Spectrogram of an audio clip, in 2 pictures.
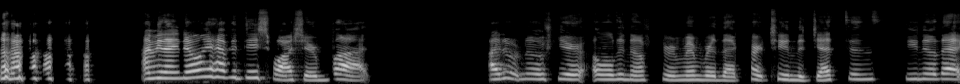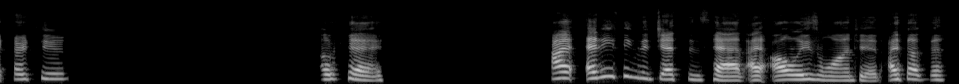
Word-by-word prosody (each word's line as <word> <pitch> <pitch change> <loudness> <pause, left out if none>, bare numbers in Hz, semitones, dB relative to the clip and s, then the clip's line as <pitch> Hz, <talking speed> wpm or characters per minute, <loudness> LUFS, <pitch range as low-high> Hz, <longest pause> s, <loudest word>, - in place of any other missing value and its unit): I 275 0 +4 1.1
mean, 290 +1 +5
I 285 0 +8
know 295 +2 +4
I 350 - +3
have 335 -3 +4
a 320 - -2
dishwasher, 220 -10 0
but 205 0 +1 1.2
I 235 +1 +3
don't 250 -3 -5
know 245 -1 -3
if 235 - -8
you're 235 -3 -1
old 225 0 0
enough 205 -2 -4
to 225 - -6
remember 205 0 -1
that 180 -2 -4
cartoon, 220 0 -2
The 185 -2 -1
Jetsons. 220 +5 -4 0.3
You 245 0 -7
know 245 0 -3
that 245 -1 +2
cartoon? 250 +1 -6 2.5
Okay. 230 -5 -1 1.7
I 285 +2 +6
anything 345 +4 +1
The 275 -2 -4
Jetsons 230 -3 -2
had, 185 -4 +4
I 200 0 +2
always 225 +3 +3
wanted. 185 -4 -4
I 220 +1 +3
thought 230 -2 -1
that 210 0 -6
230 Hz, 120 wpm, -23 LUFS, 205-255 Hz, 2.5 s, I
